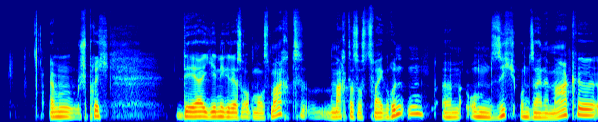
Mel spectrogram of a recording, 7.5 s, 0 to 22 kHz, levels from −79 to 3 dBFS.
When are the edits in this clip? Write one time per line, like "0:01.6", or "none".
0:05.8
